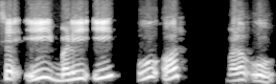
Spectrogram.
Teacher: समृत स्वर को होते हैं मुख बहुत कम खुलता है, उनको समृत स्वर बोलते हैं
